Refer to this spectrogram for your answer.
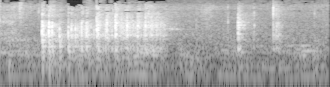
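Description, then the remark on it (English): Dice clatter and rattle across a hard tabletop in a quick burst, rolled for a move in a game, then settle with two small, sharp clicks. Fairly loud, with no one talking. “Right, dice. Dice and moves.”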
